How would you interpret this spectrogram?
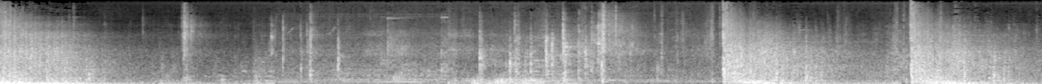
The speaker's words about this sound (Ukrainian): Постріл!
